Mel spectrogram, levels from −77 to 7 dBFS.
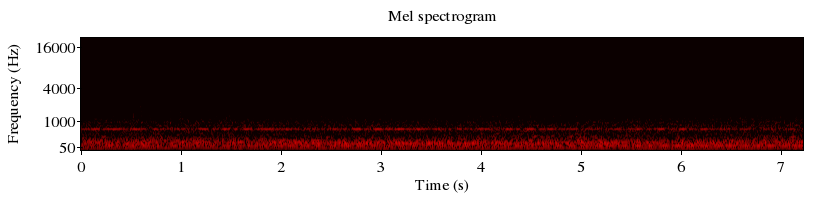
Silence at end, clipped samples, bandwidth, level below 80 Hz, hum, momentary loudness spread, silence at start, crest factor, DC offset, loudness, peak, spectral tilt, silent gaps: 0 s; under 0.1%; 7 kHz; -68 dBFS; none; 2 LU; 0 s; 12 dB; under 0.1%; -59 LUFS; -44 dBFS; -7.5 dB/octave; none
